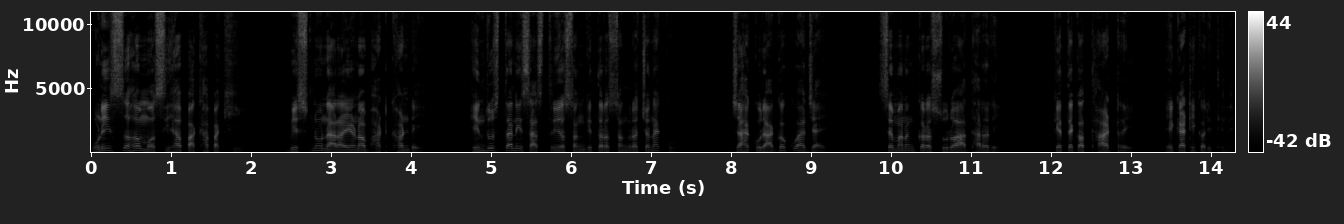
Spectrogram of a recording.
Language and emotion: Odia, neutral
